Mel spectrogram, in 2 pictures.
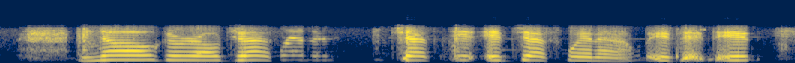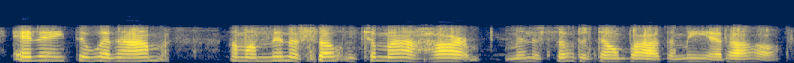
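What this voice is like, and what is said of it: Hoarse, losing voice. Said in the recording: “forgive my voice though, cause my voice is out ... every year I wind up with something where my voice is going out”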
